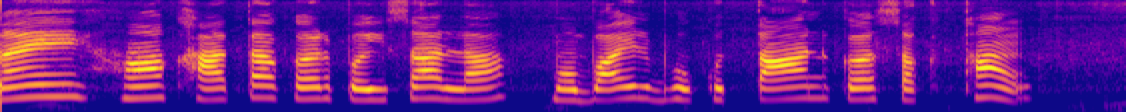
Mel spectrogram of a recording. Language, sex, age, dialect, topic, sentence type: Chhattisgarhi, female, 18-24, Northern/Bhandar, banking, question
